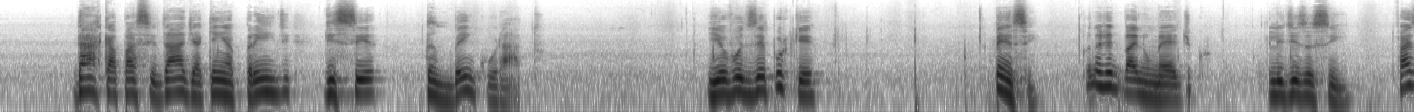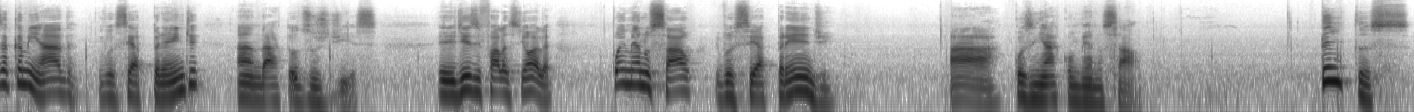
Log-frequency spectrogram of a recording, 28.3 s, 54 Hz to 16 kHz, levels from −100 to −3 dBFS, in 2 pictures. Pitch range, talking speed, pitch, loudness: 110-150 Hz, 115 wpm, 130 Hz, -25 LUFS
